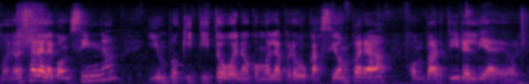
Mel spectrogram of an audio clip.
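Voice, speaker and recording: Fairly quick speech from a woman, fairly low in pitch with ordinary pitch variation, amid noticeable background noise and audible room echo. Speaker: psychologist and antiracist activist. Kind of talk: panel talk. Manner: fast.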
